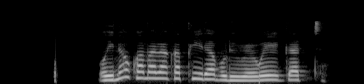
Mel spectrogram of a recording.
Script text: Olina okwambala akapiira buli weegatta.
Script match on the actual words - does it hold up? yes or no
no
